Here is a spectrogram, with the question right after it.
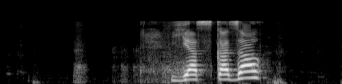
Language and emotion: Russian, angry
